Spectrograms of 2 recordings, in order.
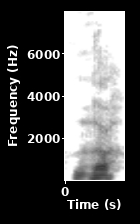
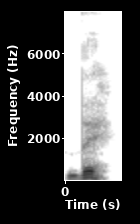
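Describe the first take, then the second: First: The vowel is a soft 'a' sound. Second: The vowel is not a soft 'a' sound. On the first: The word is said on its own. "Si pronuncias la primera palabra sola, suena como the, con una A suave" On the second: The word is joined to the next word. "si la juntas con la siguiente palabra, que es lo más común, casi siempre va a sonar como the"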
